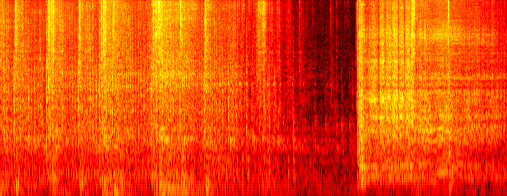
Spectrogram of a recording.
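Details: Austin Allegro with spare ignition coil just swapped in, throttle floored; ragged cranking and uneven firing, catching, stumbling and dying. Misfiring, hard starting; suspected sticking carburettor float needle or ignition, not confirmed.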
